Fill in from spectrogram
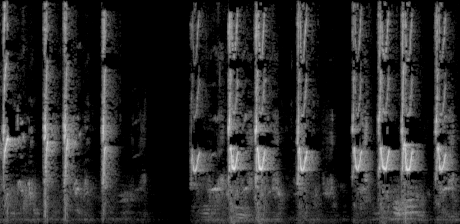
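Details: A tame Brown-throated Sunbird gives lively song: sharp, high chirps and short twittering phrases in quick bursts, about two or three notes a second, with brief pauses between groups.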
